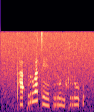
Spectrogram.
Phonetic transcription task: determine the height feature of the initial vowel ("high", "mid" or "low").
low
